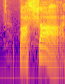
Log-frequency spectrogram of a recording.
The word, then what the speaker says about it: Barsad: "Bassard," said Defarge, making it French by pronunciation. But he had been so careful to get it accurately that he then spelt it with perfect correctness. "Barsad," repeated Madame.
